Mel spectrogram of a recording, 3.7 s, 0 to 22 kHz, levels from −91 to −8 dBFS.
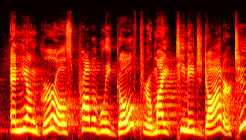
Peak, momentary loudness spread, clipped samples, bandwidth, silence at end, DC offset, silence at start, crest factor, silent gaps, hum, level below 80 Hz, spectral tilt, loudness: -6 dBFS; 4 LU; under 0.1%; 14 kHz; 0 s; under 0.1%; 0.15 s; 16 dB; none; none; -74 dBFS; -3 dB/octave; -22 LUFS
